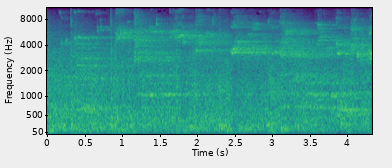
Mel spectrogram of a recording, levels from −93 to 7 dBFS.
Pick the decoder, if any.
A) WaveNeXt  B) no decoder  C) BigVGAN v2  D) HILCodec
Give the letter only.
B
